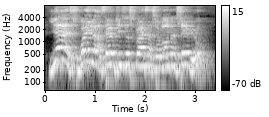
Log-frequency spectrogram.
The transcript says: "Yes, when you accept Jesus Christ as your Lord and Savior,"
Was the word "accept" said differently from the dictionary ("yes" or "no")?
yes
